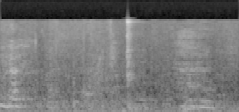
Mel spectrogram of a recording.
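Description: Quiet stretch of room sound between brief fragments of speech at the start and near the end, with a single sharp click just over a second in.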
